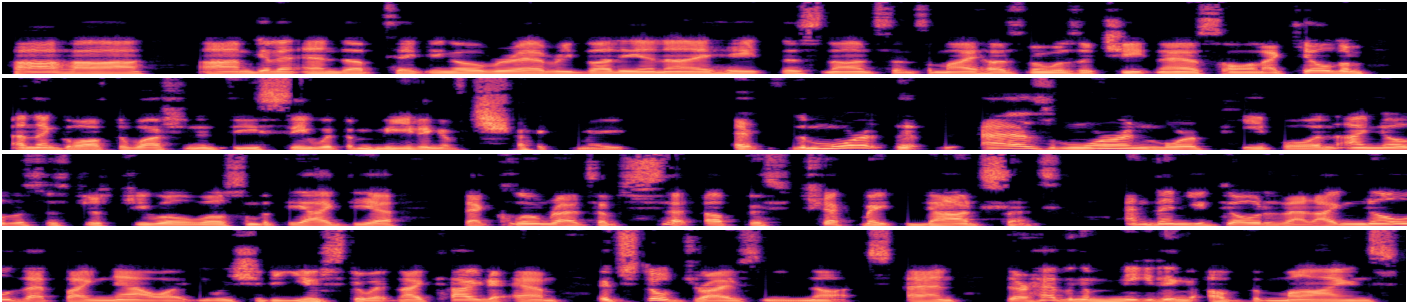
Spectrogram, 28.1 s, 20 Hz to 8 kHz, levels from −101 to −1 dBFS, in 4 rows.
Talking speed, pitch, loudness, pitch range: 215 wpm, 125 Hz, -19 LUFS, 110-155 Hz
